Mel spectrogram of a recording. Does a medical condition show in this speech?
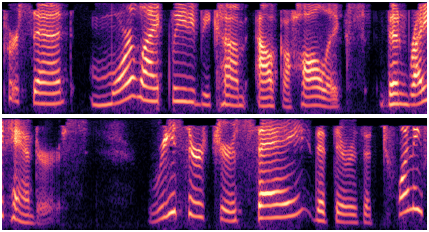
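No.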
